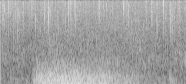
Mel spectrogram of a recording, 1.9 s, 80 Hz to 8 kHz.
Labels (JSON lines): {"label": "biophony, growl", "recorder": "SoundTrap 500"}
